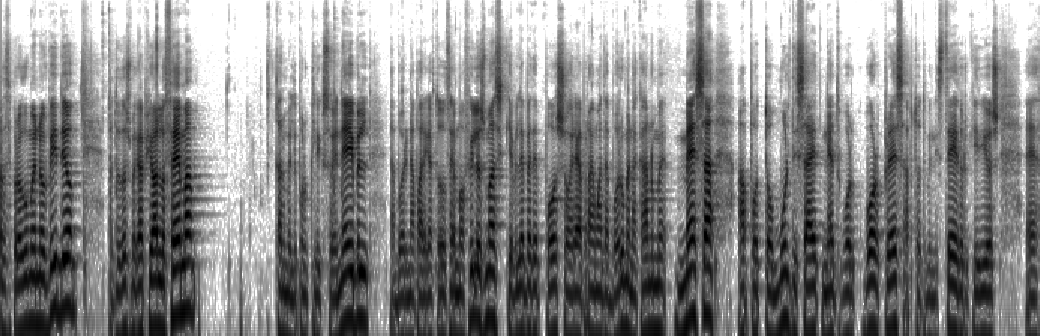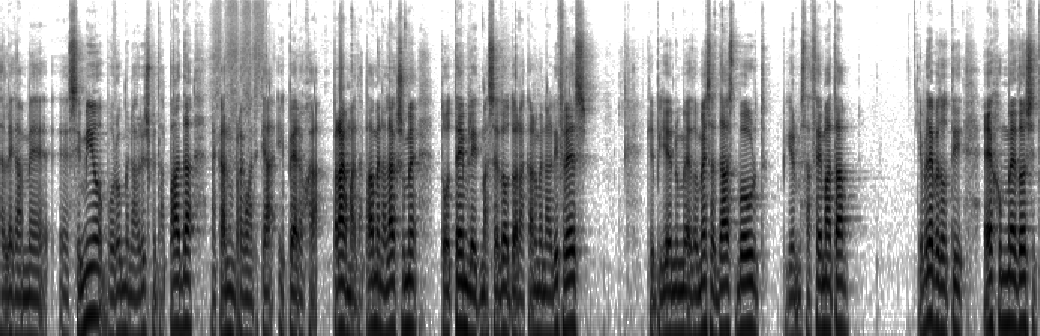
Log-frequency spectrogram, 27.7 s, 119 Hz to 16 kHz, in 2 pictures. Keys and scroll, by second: 18.3 super+Tab.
